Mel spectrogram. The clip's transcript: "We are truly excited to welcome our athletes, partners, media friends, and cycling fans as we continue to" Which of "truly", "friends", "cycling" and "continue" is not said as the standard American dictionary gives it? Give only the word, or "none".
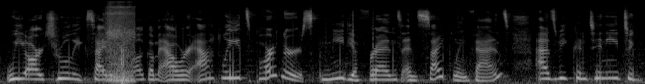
none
